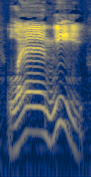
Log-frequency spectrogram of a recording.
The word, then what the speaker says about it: Lani: saram for a few years now it is Lani or as she would say anni with an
